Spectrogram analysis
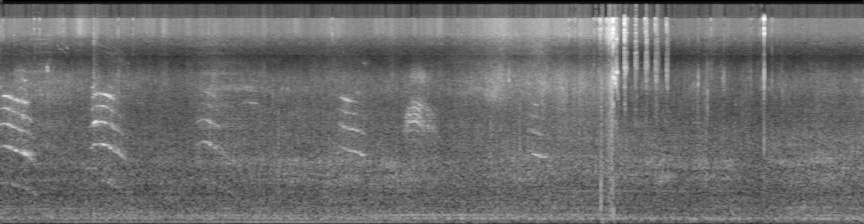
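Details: Scared cat facing two mother cats, meowing repeatedly: short, downward-sliding mews every second or two, then a cluster of clicks and knocks midway, all over constant low rumbling noise.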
